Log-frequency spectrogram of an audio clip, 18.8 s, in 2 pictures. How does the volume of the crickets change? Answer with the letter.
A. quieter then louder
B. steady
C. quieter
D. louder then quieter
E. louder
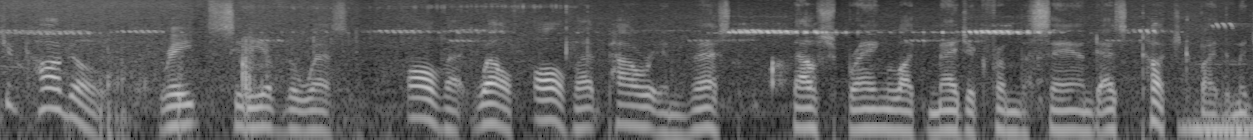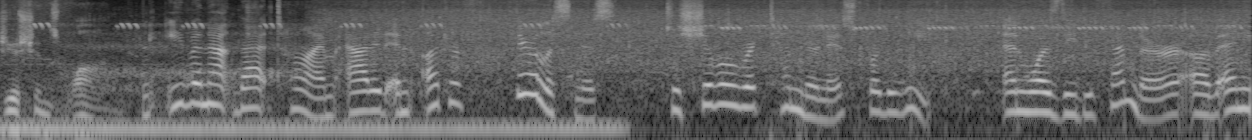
D.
